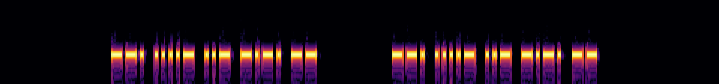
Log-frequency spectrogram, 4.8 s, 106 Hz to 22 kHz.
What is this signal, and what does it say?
Morse code, heard as a keyed tone, about 51 wpm, 700 Hz. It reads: G4UCM G4UCM
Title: DXCC-100 Call Signs - 5 Characters - Repeated 2x - 50wpm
